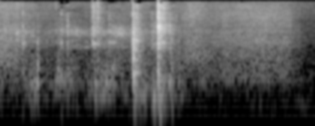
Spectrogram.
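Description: Handling noise: rustling, with two short clicks a little after a second in.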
